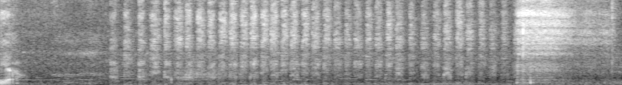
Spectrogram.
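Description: Felt-tip marker rubbing on paper in quick, even back-and-forth colouring strokes, faint, with a louder brief rub a little after five seconds.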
